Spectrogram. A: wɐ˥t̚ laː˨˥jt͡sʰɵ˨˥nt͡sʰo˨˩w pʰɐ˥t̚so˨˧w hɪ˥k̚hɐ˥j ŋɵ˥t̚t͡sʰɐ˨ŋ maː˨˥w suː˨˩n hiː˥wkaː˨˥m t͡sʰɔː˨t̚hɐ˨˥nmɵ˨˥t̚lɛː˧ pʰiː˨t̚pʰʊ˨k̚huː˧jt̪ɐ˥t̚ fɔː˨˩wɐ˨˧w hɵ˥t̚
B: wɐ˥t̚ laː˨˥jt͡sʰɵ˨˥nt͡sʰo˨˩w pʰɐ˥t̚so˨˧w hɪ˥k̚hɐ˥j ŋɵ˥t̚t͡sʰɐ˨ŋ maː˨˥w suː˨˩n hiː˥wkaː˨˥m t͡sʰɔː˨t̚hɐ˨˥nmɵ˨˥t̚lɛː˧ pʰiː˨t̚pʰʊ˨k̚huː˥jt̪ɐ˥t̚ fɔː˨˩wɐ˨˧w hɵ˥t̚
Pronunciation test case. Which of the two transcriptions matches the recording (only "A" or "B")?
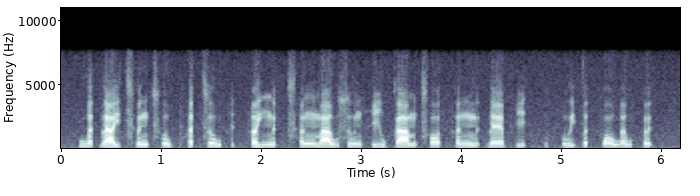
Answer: A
